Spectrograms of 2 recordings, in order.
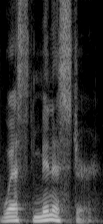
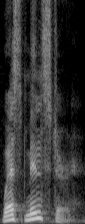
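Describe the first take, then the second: First: The ending is said as minister, four syllables. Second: The ending is said as minster, three syllables. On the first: The speaker calls it wrong. "not Westminster. It's not minister" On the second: The speaker calls it right. "It's Westminster"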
